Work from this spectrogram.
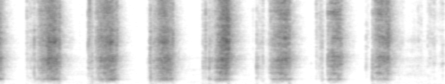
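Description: Excess decoupage paper is rubbed off along the edge of a wooden Easter bunny cutout with repeated rasping strokes, about eight even back-and-forth scrapes, close and clear with no talking.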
